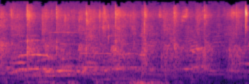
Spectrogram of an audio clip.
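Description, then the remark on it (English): Steady audience applause welcoming a speaker, Will Hesch, to the stage for a talk, a dense wash of many hands clapping at an even volume throughout, with faint sustained tones running beneath it. “So let's give a round of applause for Will.”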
